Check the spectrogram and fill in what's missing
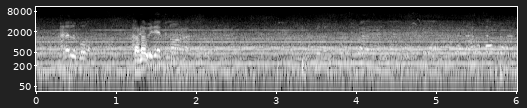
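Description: Steady hum of a boat engine on a short sightseeing ride off Pondicherry at sunset, with wind buffeting the microphone and someone talking over the drone.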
